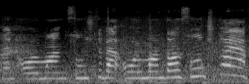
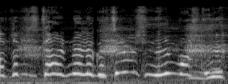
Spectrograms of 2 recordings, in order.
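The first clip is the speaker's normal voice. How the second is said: laughing; 6 semitones higher, 7 dB louder than usual. Real, not acted. Laughing about being abandoned.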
